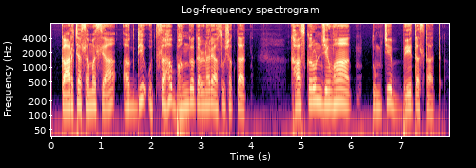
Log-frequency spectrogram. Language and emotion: Marathi, sad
